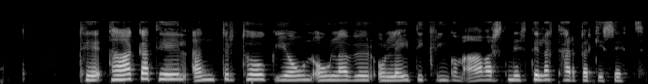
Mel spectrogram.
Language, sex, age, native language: Icelandic, female, 40-49, Icelandic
